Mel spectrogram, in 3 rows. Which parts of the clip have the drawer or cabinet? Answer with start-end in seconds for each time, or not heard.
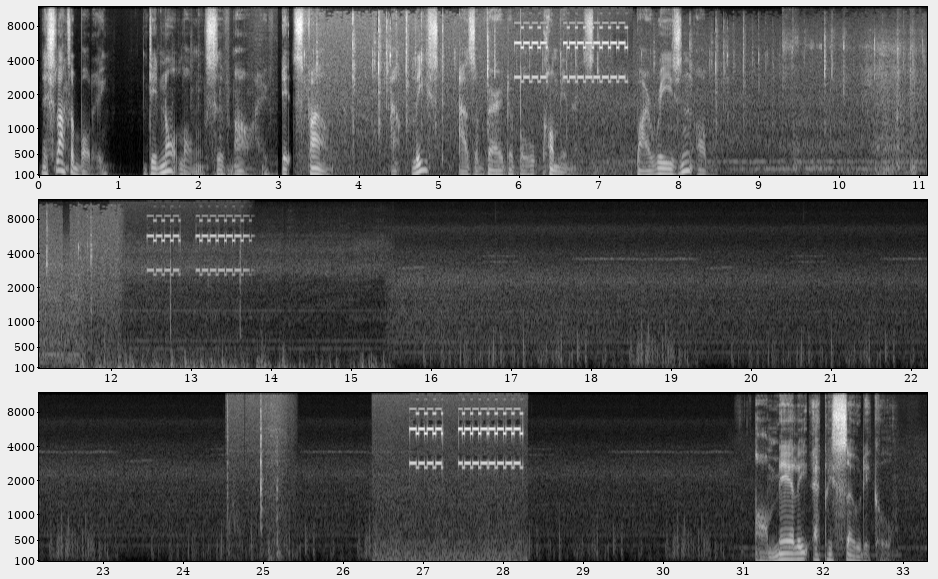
9.2-11.1, 24.5-25.2.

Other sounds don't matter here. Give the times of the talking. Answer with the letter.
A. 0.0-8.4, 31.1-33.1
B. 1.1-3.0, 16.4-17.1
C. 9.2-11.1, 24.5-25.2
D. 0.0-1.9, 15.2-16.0
A.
